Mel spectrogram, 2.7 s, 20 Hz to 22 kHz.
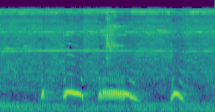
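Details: Spotted dove, wild bird lure call: a short coo, a held coo near 0.8 s, a longer falling coo, then a brief final note, low and hollow, over faint background murmur.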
